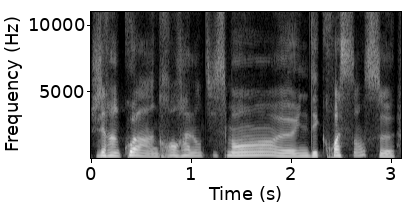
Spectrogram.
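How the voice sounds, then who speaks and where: A woman's voice: mid-range voice, a little fast, a little mellow, smooth, no echo, studio quality. A woman moderating a debate, asking long questions with many filler sounds.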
